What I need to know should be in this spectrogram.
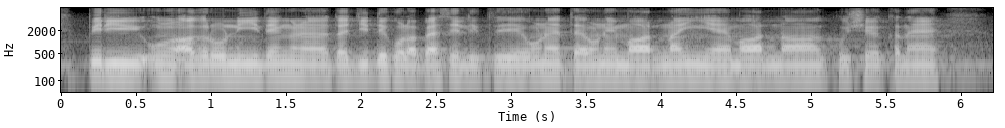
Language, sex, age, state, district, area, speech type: Dogri, male, 18-30, Jammu and Kashmir, Kathua, rural, spontaneous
